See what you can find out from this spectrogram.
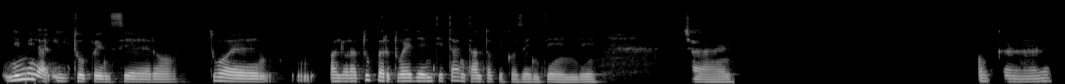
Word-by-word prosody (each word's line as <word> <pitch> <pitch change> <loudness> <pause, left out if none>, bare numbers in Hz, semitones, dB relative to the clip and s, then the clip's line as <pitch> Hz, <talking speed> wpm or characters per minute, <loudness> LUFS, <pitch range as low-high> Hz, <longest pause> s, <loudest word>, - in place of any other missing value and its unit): Dimmi 230 +7 +5
la - - +5
il 150 -1 -3
tuo 150 -1 +2
pensiero. 125 -2 0 0.3
Tu, 175 - -1
ehm, 135 -2 +5 0.3
mhmm, - - -7 0.2
allora 145 0 +1
tu 215 0 -2
per 165 -6 +3
tua 155 0 +3
identità 160 +1 +2
intanto 140 -4 -1
che 125 - -9
cosa 115 0 -5
intendi? 115 0 -1 0.8
Cioè 120 -2 -4 2.4
Okay. 140 0 -5
140 Hz, 105 wpm, -25 LUFS, 125-155 Hz, 2.4 s, Dimmi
